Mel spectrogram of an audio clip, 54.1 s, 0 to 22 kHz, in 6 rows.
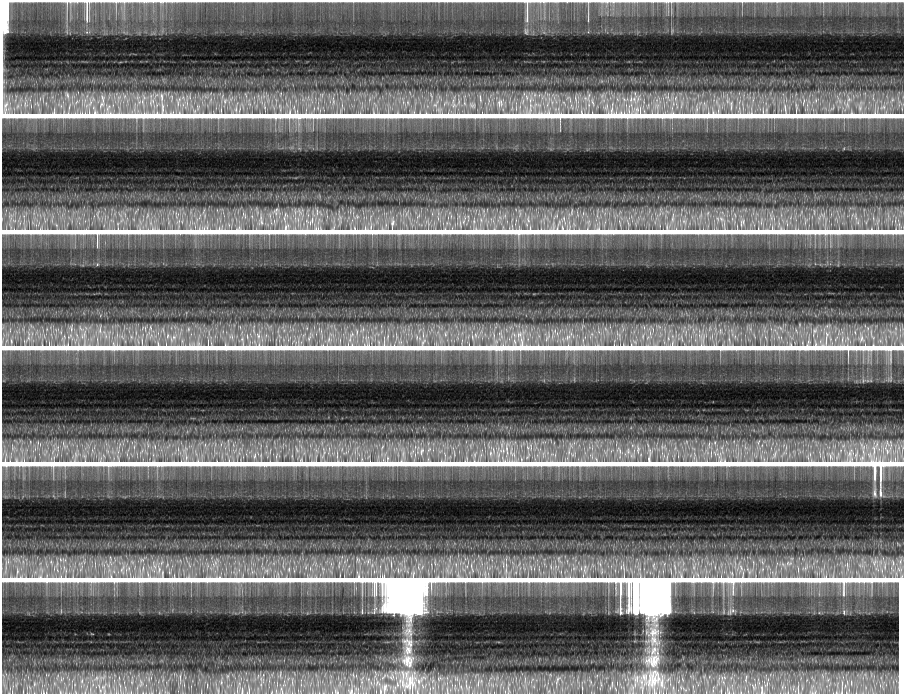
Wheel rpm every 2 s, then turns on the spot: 210, 220, 230, 230, 230, 230, 230, 230, 230, 230, 240, 230, 230, 230, 230, 230, 230, 220, 230, 230, 230, 210, 220, 220, 130, 130, 210.
none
